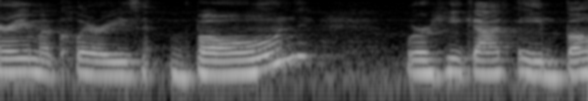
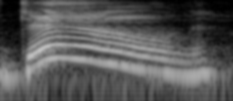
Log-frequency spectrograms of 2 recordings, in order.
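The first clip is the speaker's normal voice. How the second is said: called out; 6 dB louder than usual. Acted. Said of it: "called the leader".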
